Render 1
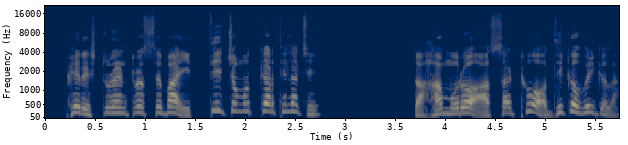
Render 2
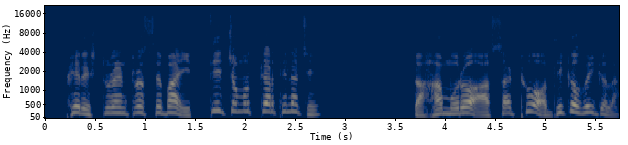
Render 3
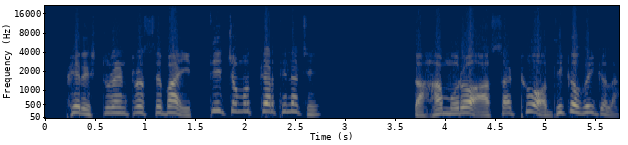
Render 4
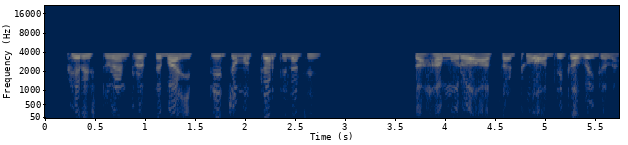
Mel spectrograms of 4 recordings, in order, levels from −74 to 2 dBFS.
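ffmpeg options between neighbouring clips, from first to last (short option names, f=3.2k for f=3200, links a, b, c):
-af "equalizer=f=6k:t=o:w=2:g=-7.5,volume=-5.5dB"
-af "acrusher=bits=4:mode=log:mix=0:aa=0.000001,volume=3dB"
-af "lowpass=f=3.2k:t=q:w=0.5098,lowpass=f=3.2k:t=q:w=0.6013,lowpass=f=3.2k:t=q:w=0.9,lowpass=f=3.2k:t=q:w=2.563,afreqshift=-3800"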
